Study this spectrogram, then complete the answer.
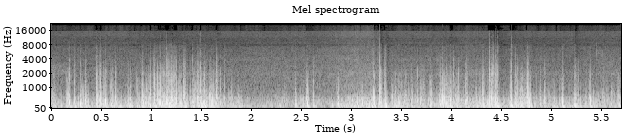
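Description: Sea waves at a quiet beach wash steadily in a continuous broadband rush, with strong wind buffeting the microphone throughout and no voices.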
